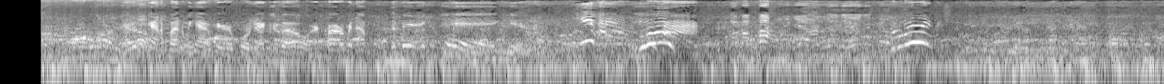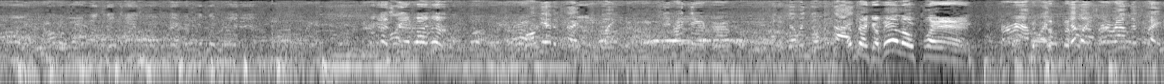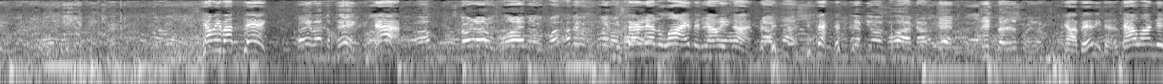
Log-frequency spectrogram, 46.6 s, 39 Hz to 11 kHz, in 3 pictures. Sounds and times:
Outside, urban or manmade: 0:00.5 - 0:46.5
Hubbub, speech noise, speech babble: 0:00.6 - 0:46.5
Music: 0:00.6 - 0:46.5.

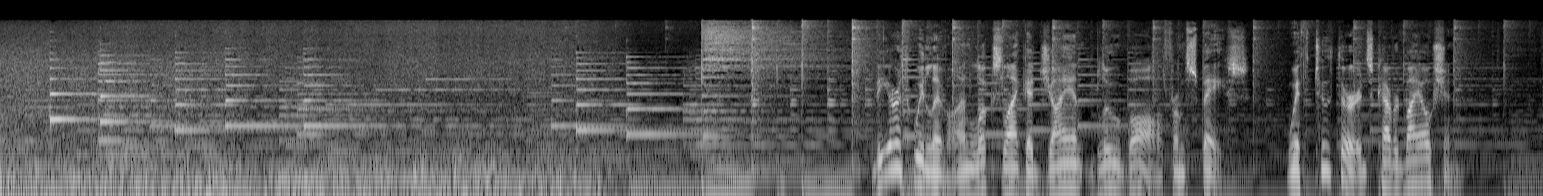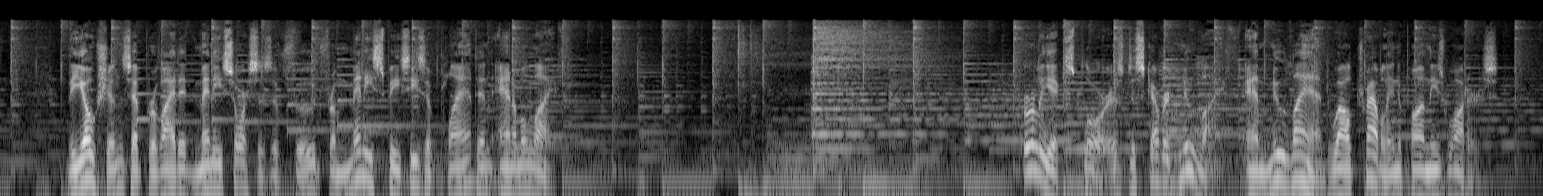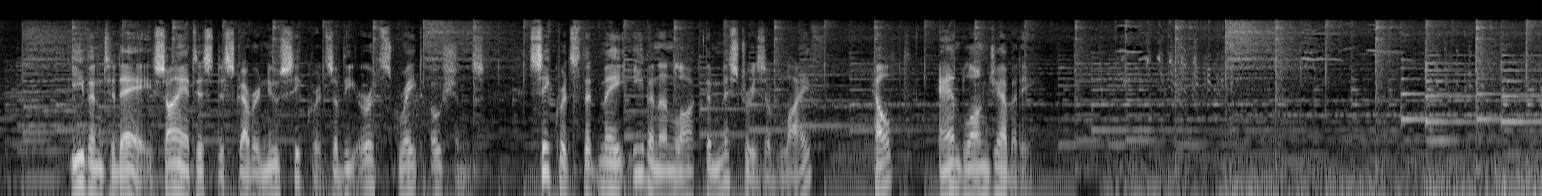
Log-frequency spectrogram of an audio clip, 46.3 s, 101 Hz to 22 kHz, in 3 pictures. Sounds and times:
Music: 0:00.0 - 0:46.2
Speech: 0:08.8 - 0:14.7, 0:16.1 - 0:21.1, 0:25.7 - 0:30.4, 0:31.6 - 0:41.2.

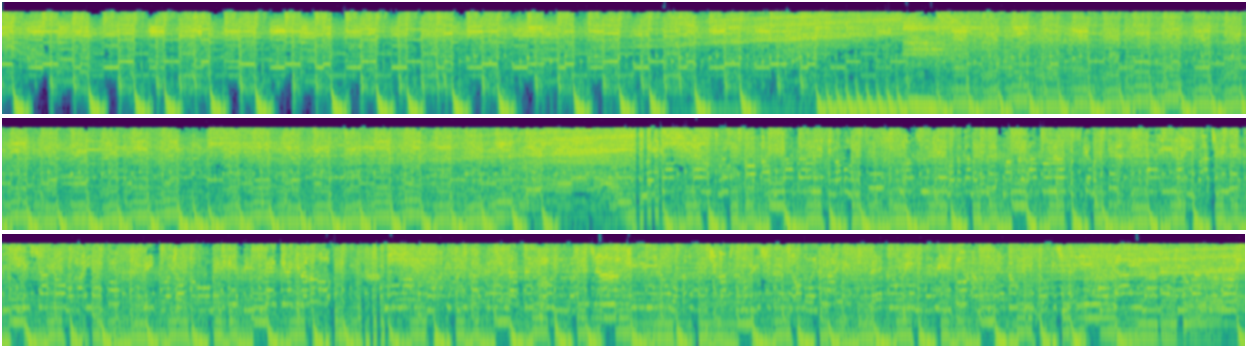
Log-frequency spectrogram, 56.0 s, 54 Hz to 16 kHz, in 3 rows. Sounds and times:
Music: 0:00.0 - 0:55.9.

